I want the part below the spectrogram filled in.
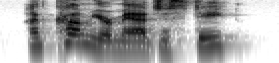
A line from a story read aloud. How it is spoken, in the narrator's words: said Edmund, rushing eagerly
